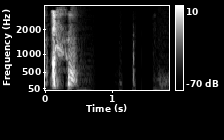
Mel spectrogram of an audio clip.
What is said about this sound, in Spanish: Ay, disculpa que acá estoy yo con una tos, ay Dios mío, que no se me para.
